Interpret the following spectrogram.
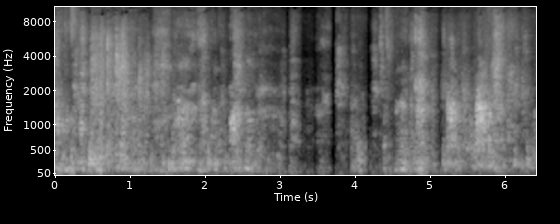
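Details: Two pet dogs, a 12-month-old border terrier and a French bulldog of about four, playing together indoors; rough, noisy growls and snarls in uneven bursts with a short quieter gap midway.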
